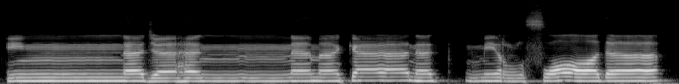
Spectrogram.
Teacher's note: ان جہنم دونوں نون پر غنہ کیا جائے گا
